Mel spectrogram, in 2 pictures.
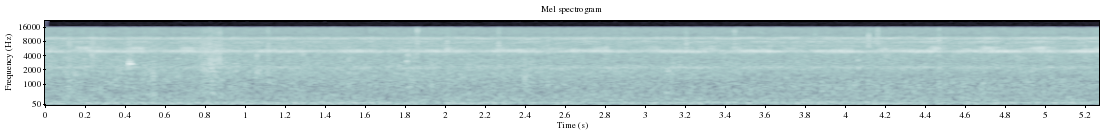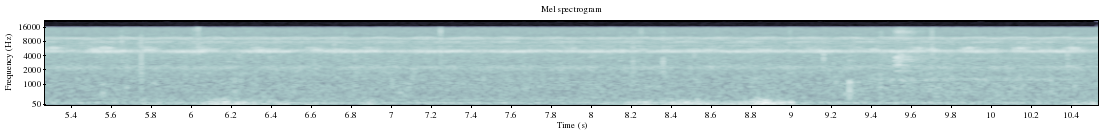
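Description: Crickets chirring steadily in a high, finely pulsing band over a low hum, with two brief low rumbles about six and eight seconds in.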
